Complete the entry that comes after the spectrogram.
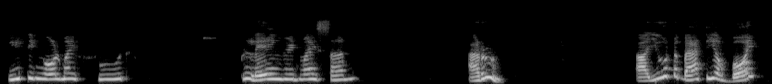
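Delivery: insistent, hammed-up Indian accent. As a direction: interrogate the boy in a mock Indian accent.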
